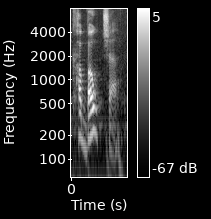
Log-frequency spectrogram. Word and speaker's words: kabocha: Yeah, you keep thinking I'm mispronouncing kombucha before I say squash. Kabocha, kombucha, kabocha.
